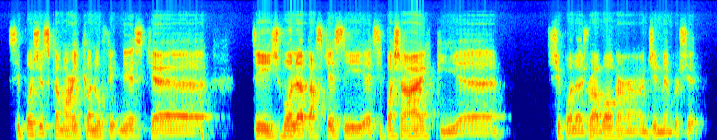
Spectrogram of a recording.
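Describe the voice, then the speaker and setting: In a Quebec accent, a man at medium pitch talks at a very slow pace with ordinary pitch variation and long, frequent pauses. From Quebec, Montreal. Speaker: gym owner. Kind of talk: casual chat.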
